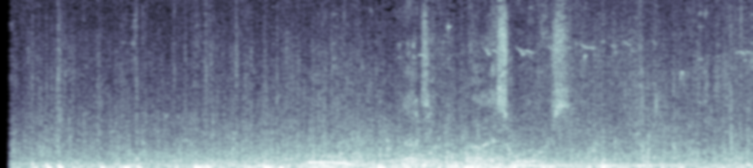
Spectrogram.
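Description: Wooden wagon wheels creak and rattle along.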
